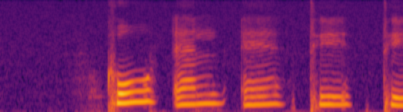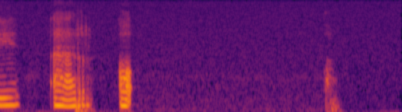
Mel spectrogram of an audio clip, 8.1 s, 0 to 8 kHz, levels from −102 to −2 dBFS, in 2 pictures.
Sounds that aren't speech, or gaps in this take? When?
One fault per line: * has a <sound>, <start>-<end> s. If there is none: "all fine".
all fine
